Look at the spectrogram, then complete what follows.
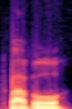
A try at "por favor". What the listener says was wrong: F. Por favor. With an F, not a P.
